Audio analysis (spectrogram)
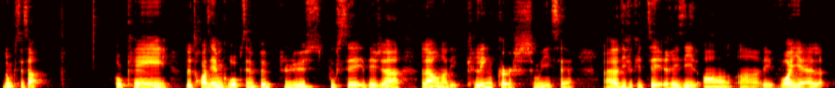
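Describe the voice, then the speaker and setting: A man teaching grammar to beginners, patient and repetitive, checking in often with a quick "ok?". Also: medium pitch, expressive, a little mellow. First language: Dutch. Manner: patient, repeats words and checks in with "ok?". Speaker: language teacher.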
